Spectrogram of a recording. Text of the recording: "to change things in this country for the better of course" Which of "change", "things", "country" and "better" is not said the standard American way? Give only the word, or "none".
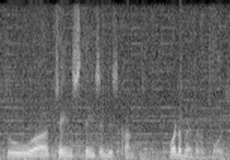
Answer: things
